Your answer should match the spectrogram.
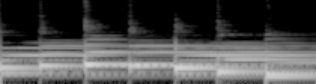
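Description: Steel handpan in an E Low Sirena scale played with the fingertips: a run of about seven struck notes in two seconds, each ringing on under the next.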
